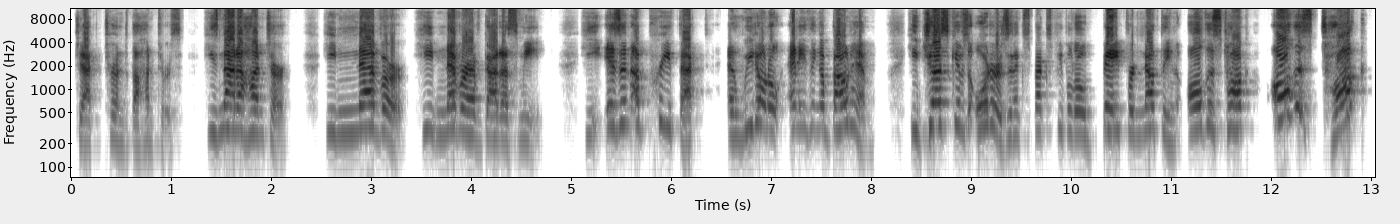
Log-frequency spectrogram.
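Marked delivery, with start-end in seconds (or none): 1.3-11.1 higher-pitched, insistent tirade; heated denunciation. A narrator's reading. Jack turning to the hunters against Ralph, heated. 11.1-13.0 high, loud outburst; exasperated shout. A narrator's reading. Ralph fed up at the meeting, shouting. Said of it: "shouted Ralph".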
